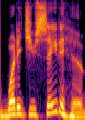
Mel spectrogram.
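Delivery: normal talking voice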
